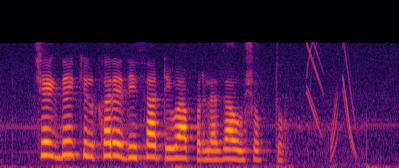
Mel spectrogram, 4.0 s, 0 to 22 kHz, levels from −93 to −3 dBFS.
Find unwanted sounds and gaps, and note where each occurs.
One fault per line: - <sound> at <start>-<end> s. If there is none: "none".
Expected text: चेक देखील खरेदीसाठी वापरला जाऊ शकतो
- chirp at 3.1-3.6 s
